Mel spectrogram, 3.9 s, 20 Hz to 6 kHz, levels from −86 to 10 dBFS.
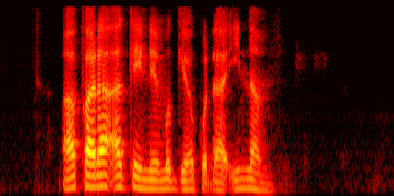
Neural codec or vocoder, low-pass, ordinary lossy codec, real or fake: codec, 16 kHz, 0.3 kbps, FocalCodec; 5.4 kHz; AAC, 32 kbps; fake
